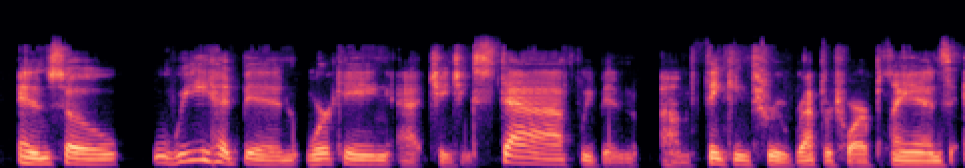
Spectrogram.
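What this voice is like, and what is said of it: Noticeable non-American accent. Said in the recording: “my weird accent”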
